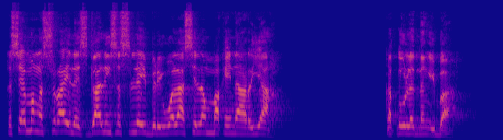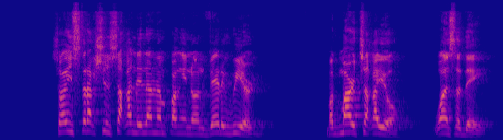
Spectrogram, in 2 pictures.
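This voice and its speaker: A man's voice: sits high, quick pace, a bit bright. A man with a Filipino accent preaching a sermon, telling the story with energy and acting out the voices of the people in it. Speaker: pastor.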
